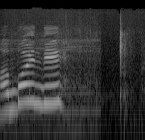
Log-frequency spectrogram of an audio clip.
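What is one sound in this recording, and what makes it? An elderly woman calls out loudly close by.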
